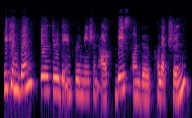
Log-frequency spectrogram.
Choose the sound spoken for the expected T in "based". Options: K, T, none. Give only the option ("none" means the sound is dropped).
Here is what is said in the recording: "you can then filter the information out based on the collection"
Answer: T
